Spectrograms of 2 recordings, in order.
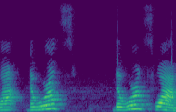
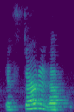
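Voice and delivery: usual speaking voice

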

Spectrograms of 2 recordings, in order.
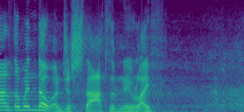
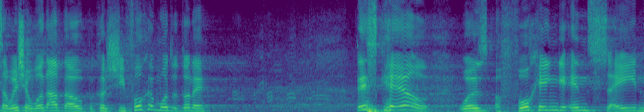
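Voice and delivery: ordinary talk

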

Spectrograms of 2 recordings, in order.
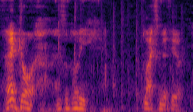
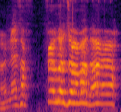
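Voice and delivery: excited shout; 12 semitones higher, 15 dB louder than usual. Real, not acted. Spots a village, calls out.

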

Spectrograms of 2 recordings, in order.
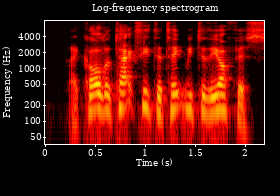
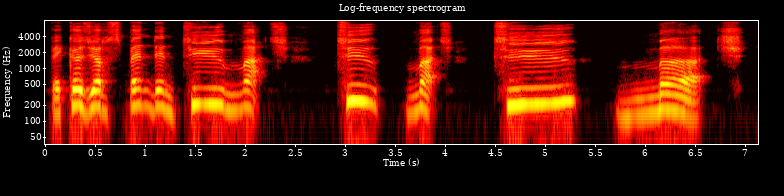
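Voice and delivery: raised, insistent scolding with drawn-out endings; bellowed rant; 5 semitones higher, 4 dB louder, slower than usual. A narrator's reading. Grandfather lectures on overspending, bellowed rant. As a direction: hammer each repeat, stretching the last one.

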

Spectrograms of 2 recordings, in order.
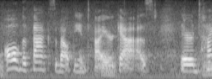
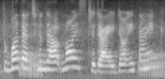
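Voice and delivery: higher, sing-song attempt at Australian, lifting at the end; amateur put-on Australian accent; failed Australian accent; 3 semitones higher than usual. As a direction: try an Australian accent and not quite land it. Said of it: "definitely not an Australian accent".

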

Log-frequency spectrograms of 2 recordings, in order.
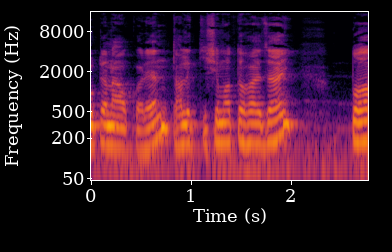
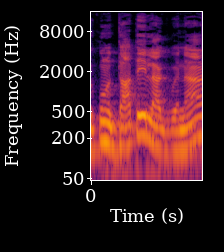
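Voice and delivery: ordinary talk

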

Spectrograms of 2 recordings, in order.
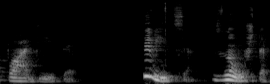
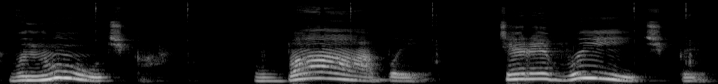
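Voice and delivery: drawn-out stressed vowels in "Внучка", "баби", "Черевички": у, first а, и of ви; demonstrating the stress; much slower than usual. Shown as a demonstration. Teacher marking stresses, "Внучка", "баби", "Черевички" with long stressed вну, ба, ви. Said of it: "Треба розставити наголоси".

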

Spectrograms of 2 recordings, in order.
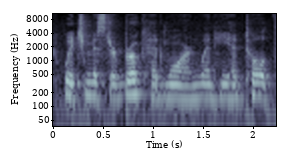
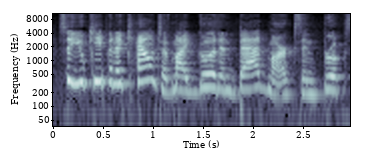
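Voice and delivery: indignant outburst; 7 semitones higher, 12 dB louder than usual. Acted. Laurie indignant, much louder.

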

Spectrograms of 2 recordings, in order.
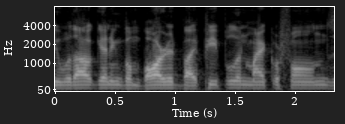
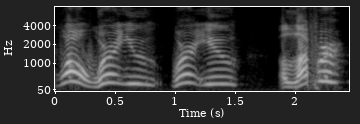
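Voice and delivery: much higher and louder, an incredulous "whoa"; mock astonishment; 10 semitones higher, 6 dB louder than usual. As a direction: play the startled townsfolk recognizing the man. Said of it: "and everybody's like".

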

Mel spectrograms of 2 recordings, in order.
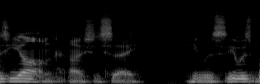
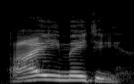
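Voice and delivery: hearty pirate growl, a bit higher; 5 semitones higher, 4 dB louder, slower than usual. Retold or imitated. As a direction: ham it up like an old pirate. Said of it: "what did the pirate say".

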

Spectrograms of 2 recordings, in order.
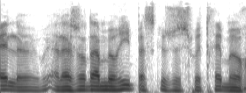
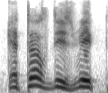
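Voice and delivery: hammed-up mock insistence; 11 semitones higher, 8 dB louder than usual. Prank caller ends call.

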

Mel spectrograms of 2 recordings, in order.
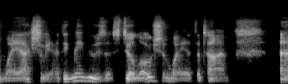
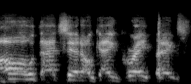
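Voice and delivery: imitating Mike; 11 semitones higher than usual. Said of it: "And I'm like".

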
